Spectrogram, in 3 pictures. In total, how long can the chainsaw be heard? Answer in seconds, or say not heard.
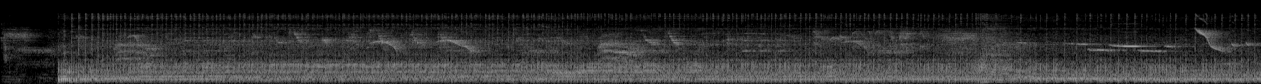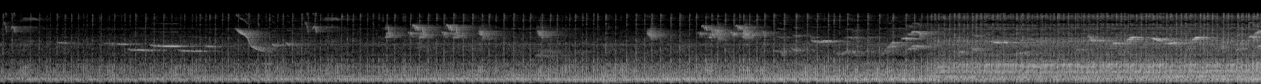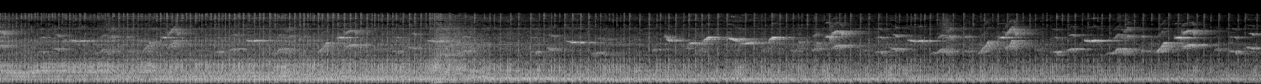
38 s.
